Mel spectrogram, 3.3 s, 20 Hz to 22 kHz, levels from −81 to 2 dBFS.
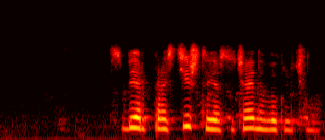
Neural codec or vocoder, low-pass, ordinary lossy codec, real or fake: none; 7.2 kHz; Opus, 16 kbps; real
